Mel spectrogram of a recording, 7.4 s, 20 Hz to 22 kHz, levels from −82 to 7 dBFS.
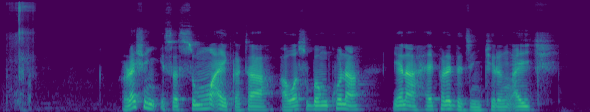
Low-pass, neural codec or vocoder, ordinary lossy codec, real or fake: none; none; none; real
